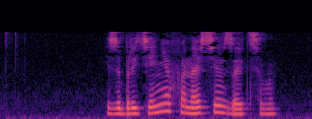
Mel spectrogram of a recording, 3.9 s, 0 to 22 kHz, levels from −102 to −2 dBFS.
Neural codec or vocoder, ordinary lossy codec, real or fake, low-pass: none; MP3, 32 kbps; real; 7.2 kHz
